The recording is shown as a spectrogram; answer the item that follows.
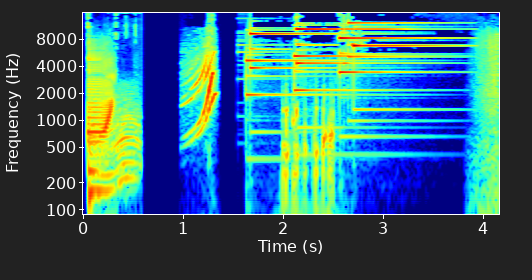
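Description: Animated logo sound sting. It opens with a cartoon boing and a quick swooping glide, then several struck chime-like notes that ring on together as a chord and fade away over about two seconds.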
